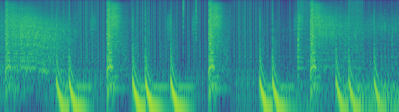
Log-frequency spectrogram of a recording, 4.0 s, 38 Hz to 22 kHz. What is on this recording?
Music > Solo percussion
Industrial Estate 34
120bpm, Ableton, chaos, industrial, loops, soundtrack, techno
